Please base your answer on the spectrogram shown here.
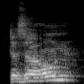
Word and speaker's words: DAZN: chat um first off right daisen doesn't the zone you got it you got it the proper pronunciation you want to know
